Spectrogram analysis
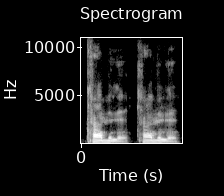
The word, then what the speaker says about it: Kamala: What's the agenda for the people that Kamala, that's how you say it, that Kamala is pushing?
